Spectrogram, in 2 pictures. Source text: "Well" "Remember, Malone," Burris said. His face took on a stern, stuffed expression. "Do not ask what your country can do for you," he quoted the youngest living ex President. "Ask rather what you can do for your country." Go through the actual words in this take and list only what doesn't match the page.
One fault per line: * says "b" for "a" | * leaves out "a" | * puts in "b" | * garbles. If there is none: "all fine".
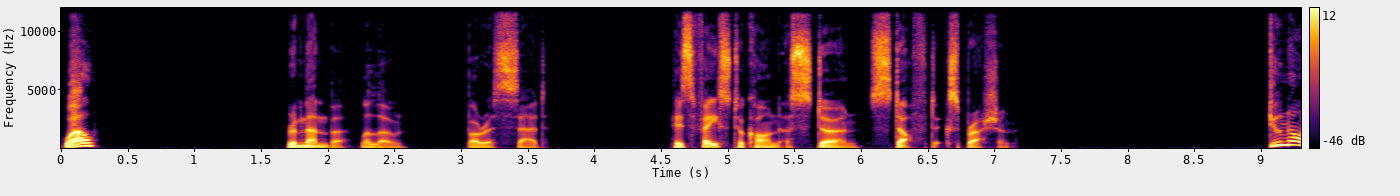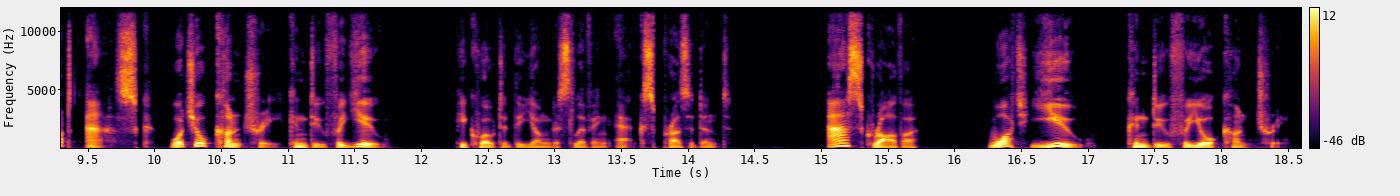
all fine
